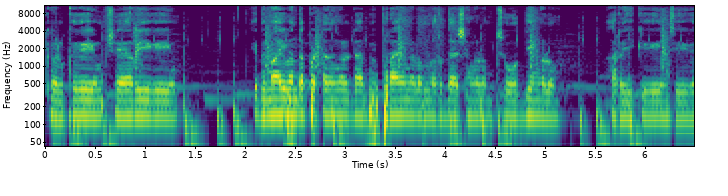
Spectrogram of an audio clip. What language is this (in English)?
Malayalam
